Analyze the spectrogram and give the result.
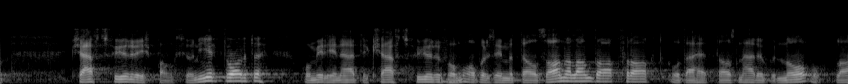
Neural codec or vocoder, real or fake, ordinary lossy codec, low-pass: codec, 16 kHz, 8 kbps, FunCodec, trained on Chinese and English, 25 frames a second; fake; none; 5.4 kHz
